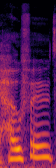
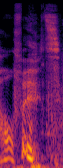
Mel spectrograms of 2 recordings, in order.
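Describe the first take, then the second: First: The L sound in 'Whole' is dropped. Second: The L sound in 'Whole' is pronounced.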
